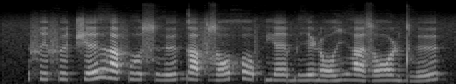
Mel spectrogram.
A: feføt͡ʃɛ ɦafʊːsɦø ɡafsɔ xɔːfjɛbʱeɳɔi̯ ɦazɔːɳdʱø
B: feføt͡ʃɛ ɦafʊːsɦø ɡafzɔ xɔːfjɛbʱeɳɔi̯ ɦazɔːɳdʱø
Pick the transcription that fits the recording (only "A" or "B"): B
